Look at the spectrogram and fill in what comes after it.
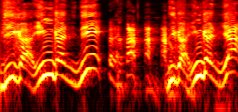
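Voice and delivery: shrill, very high-pitched scolding holler. A doctor guest, asked to try a trending catchphrase, imitating a scolding shout. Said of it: "소리를 지르셔도 지적으로 지르신다".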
